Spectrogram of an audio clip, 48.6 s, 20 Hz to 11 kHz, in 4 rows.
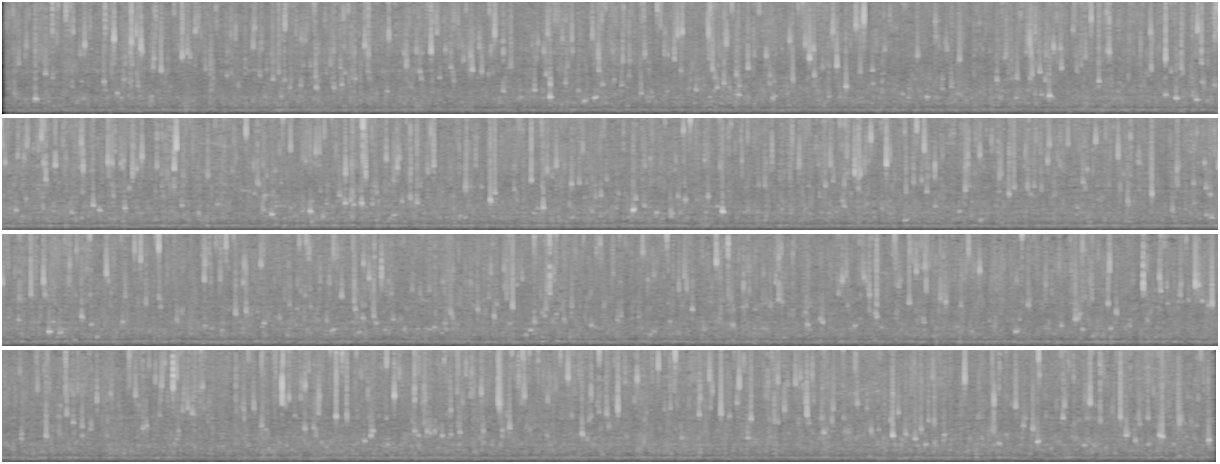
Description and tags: Small river 3
This is a small river that crosses the hills near the town I live in. I recorded this standing real close to the water to catch even the tiniest drops.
